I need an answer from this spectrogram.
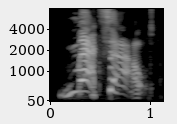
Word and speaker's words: MaxxOut: the band max out max out i think it's a way it should be pronounced uh actually the band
